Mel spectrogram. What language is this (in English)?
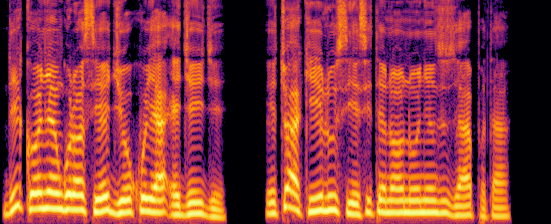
Igbo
